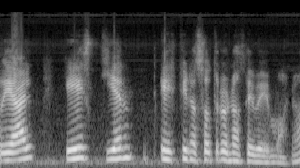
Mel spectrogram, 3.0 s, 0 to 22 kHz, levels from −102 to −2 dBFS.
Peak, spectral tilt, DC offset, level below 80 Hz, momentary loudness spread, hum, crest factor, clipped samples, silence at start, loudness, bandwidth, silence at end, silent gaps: -8 dBFS; -5.5 dB/octave; under 0.1%; -64 dBFS; 7 LU; none; 14 dB; under 0.1%; 0 s; -22 LUFS; 11 kHz; 0 s; none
